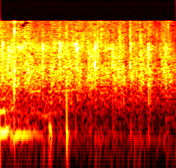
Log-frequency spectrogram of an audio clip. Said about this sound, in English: Come on, clap your hands to the Lord. Amen, amen, amen.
